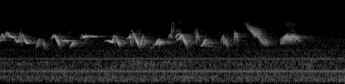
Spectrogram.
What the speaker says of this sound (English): So this is the Hawaiian bird.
